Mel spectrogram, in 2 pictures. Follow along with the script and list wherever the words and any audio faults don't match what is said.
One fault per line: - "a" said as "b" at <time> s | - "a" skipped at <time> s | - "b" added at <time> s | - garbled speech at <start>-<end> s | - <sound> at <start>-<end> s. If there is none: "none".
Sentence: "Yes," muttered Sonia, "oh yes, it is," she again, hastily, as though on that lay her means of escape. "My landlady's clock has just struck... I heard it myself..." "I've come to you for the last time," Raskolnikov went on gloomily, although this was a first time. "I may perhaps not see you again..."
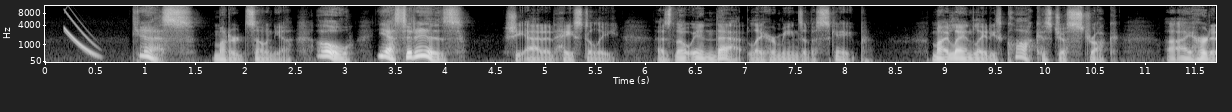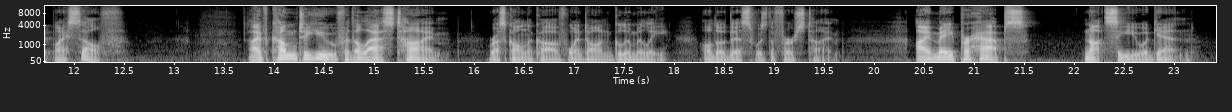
- chirp at 0.2-0.6 s
- "again" said as "added" at 4.8 s
- "on" said as "in" at 6.5 s
- "a" said as "the" at 18.9 s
